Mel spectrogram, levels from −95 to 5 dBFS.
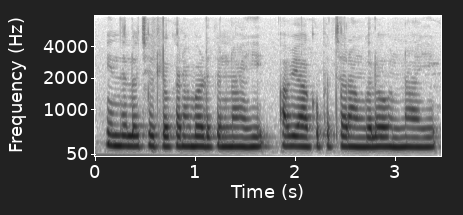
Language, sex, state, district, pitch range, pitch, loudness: Telugu, male, Telangana, Hyderabad, 210-220 Hz, 210 Hz, -13 LUFS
